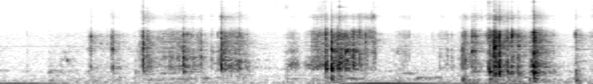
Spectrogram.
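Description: Small hard toy pieces clicking and clattering against a cardboard box as it is handled, in a quick string of sharp clicks and short rattling bursts, loudest about two and a half seconds in and again near the end.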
